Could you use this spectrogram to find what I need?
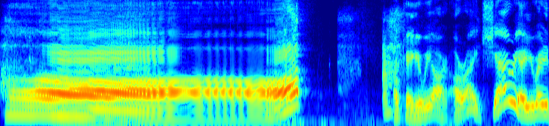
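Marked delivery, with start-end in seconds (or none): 0.1-4.1 very loud, drawn-out oh; loud moan like a mermaid yawning; weird long moan. Real, not acted. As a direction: let out a long strange groan. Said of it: "What kind of fucking shit was that?".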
